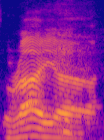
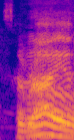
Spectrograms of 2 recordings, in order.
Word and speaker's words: Saraya: Sarara. How do you say it? – Saraya. – Saraya.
